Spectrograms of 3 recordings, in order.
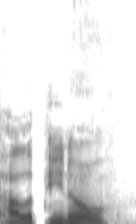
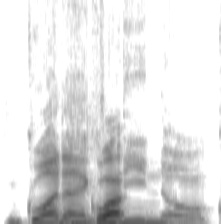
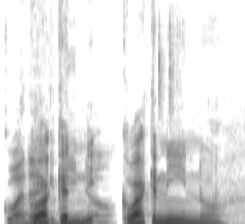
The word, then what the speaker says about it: Guadagnino: Does anyone else know how to pronounce it? – Jalapeno? – No, it's Guadagnino. – Guadagnino. You gotta say the accent.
